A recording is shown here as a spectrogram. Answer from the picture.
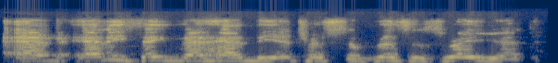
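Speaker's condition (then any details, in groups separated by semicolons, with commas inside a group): Parkinson's disease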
